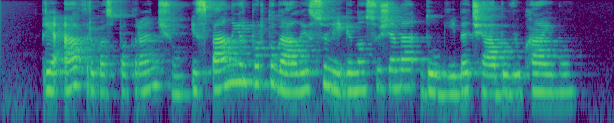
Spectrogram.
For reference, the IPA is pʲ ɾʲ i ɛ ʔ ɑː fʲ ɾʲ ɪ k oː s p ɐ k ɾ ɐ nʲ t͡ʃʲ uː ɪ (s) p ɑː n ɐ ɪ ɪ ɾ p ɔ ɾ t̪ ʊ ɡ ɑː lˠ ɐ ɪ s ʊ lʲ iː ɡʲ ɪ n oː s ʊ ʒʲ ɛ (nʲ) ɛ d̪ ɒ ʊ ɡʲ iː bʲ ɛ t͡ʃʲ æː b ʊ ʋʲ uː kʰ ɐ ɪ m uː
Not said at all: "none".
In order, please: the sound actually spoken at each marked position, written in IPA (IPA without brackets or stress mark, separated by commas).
s, mʲ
